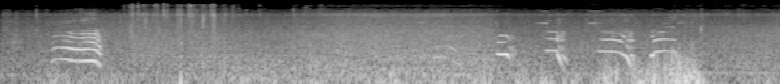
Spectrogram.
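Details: Alaskan Malamute named Tonka, impatient at having to sit still on the beach, gives a few bent, whining yowls, one early and several clustered near the end, with waves and wind rumbling beneath.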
